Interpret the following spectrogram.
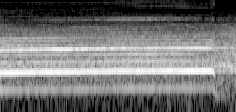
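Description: Boxing ring announcer's voice holding the last syllable of the champion's name as one long drawn-out note, rising slightly in pitch.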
